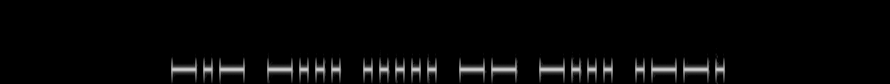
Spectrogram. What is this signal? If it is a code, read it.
Morse code, heard as a keyed tone, about 15 wpm, 700 Hz. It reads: KB5MBP
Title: USA Call Signs - 6 Characters - Repeated 2x - 15wpm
